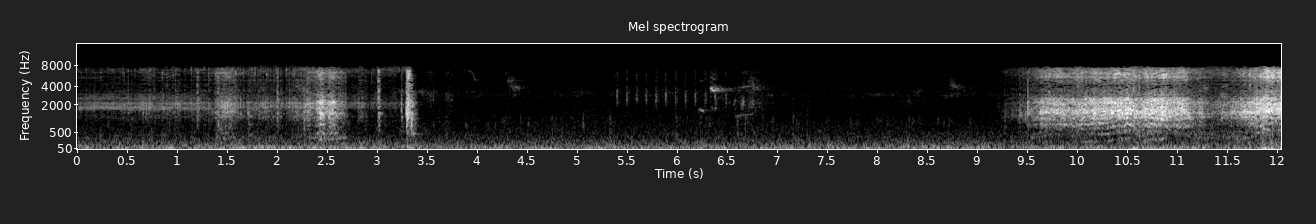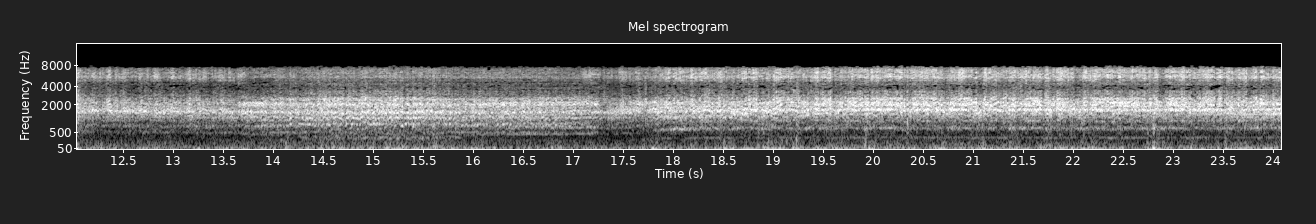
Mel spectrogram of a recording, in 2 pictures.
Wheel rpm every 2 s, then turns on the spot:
10, 0, 0, 0, 20, 50, 60, 60, 60, 80, 80, 80.
0-2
